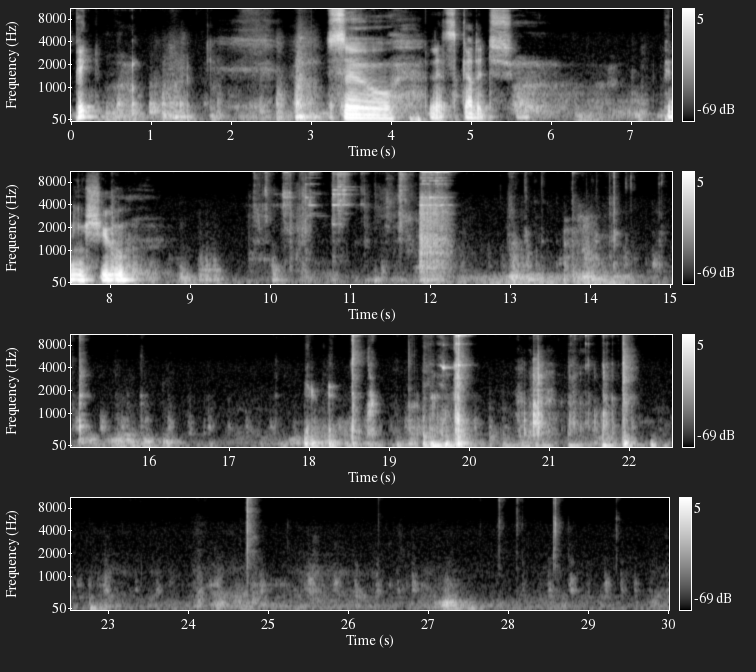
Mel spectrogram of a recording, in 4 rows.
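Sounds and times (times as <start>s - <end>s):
metal tools clinking: 9.7s - 12.4s.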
